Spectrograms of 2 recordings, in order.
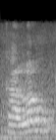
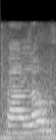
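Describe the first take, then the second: The two takes are said the same way.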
